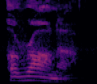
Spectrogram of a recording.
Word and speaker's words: Araunah: if you take the U out of the name and put in a W, it'll help you to pronunciate that word. A raw, like R-A-W, raw, Arana. So now you know how to pronounce that, okay?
